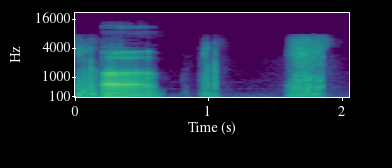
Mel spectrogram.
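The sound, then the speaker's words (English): Someone rustles around in the background: a few brief, scratchy bursts, like fabric or a zipper being moved, alongside a short voiced sound at the start. “I hear somebody's rustling around there in the background.”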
